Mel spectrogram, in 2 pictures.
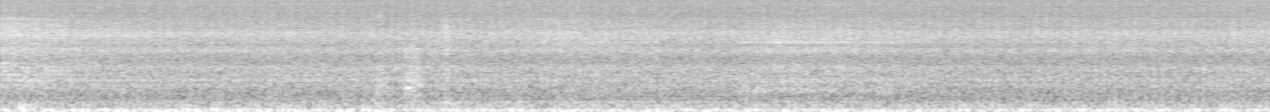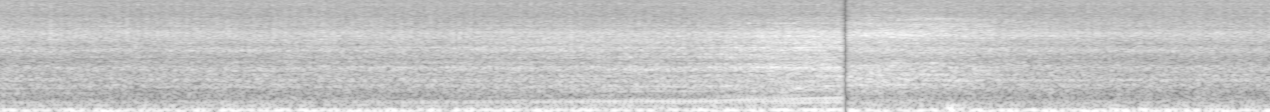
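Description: Road traffic heard from inside a car: a steady low rumble of engines and tyre noise, with an engine revving up, rising in pitch, about nine to ten seconds in.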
